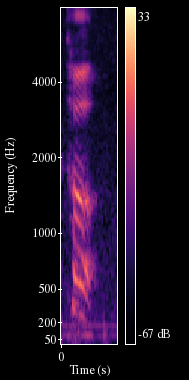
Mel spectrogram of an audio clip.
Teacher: Dental जिसमें आपके टंग की जो टिप है वो ऊपर के दांतों से जाके लगती है, जैसे थीटा, है ना, थ।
